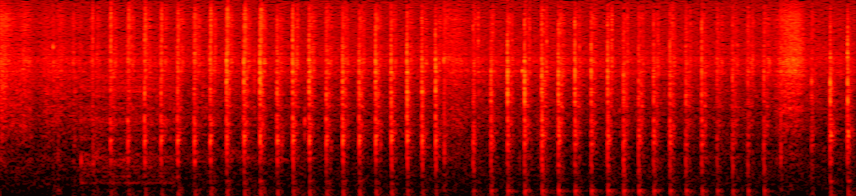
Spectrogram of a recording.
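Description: Cotton swab dabbing rapidly on matte card stock: a long run of faint, even, soft taps, several a second, starting about half a second in.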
